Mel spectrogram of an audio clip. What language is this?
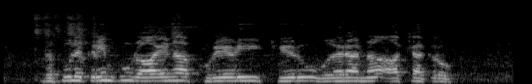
Saraiki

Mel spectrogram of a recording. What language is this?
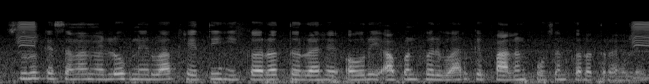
Bhojpuri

